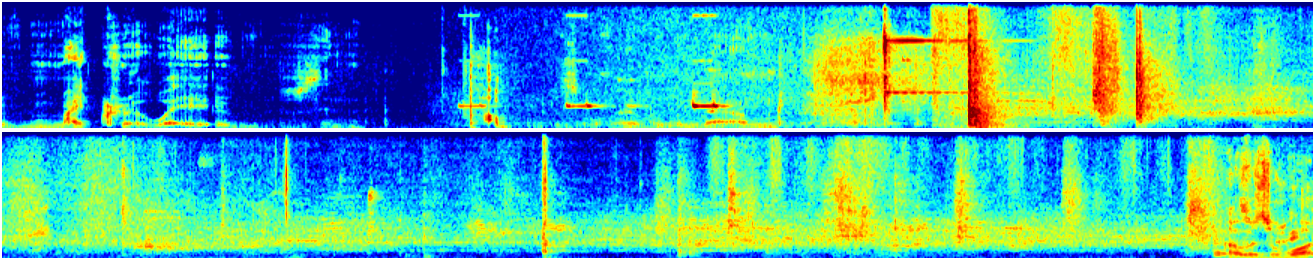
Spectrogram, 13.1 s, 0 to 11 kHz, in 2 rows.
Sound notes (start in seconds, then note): 4.3 microwave dings; 4.9 crowd cheering; 5.0 TV chattering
